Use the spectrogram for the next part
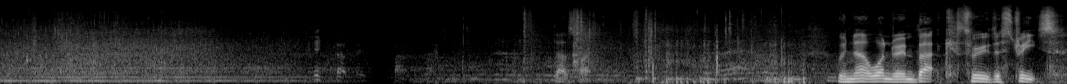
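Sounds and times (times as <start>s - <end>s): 
small motorboat engine droning while passing on water: 0.0s - 3.8s
soft water: 0.0s - 5.1s
speech: 3.2s - 3.7s, 5.6s - 6.5s, 8.4s - 10.6s.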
